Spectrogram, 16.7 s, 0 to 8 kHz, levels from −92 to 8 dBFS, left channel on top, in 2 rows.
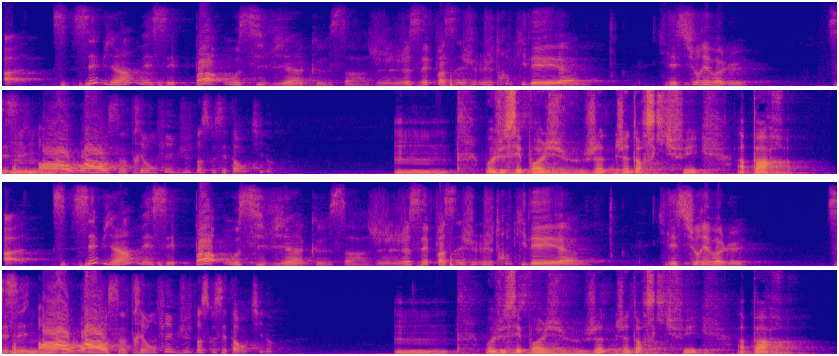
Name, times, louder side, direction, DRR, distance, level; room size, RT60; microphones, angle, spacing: voice 1, 0.5-5.9 6.6-7.4 8.3-11.1, right 3 dB, 30° right, 0.9 m, -30 dB
voice 2, 8.4-8.8 12.3-16.3, left 2 dB, 35° left, 1.5 m, -27 dB
28.0 x 21.5 x 9.0 m
head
